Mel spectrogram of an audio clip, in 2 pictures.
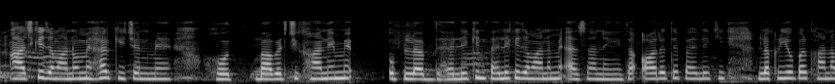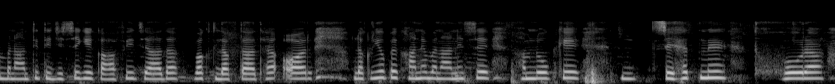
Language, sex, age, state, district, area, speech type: Urdu, female, 30-45, Bihar, Supaul, urban, spontaneous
